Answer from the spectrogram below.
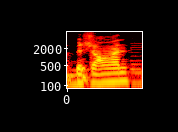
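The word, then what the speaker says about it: Bijan: Oh, I I should probably say his name how he says it. Uh, Bjon.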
